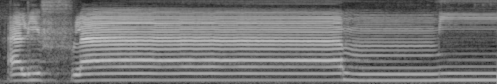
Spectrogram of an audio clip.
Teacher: Alif Lam Mim ini dibaca jadi setelah lamnya panjang en harakat didengungkan dulu dua harakat baru dipanjangkan lagi enam harakat mimnya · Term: idgam Mimi, idgham mimi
